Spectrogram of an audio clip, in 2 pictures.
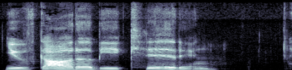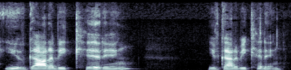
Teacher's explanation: in order to say that fluently with the right rhythm relative to the kidding, which is longer and stretched, I need to do reductions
